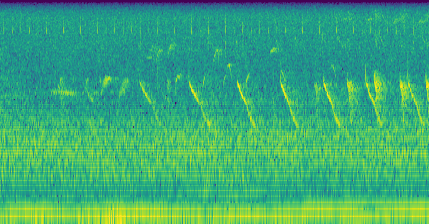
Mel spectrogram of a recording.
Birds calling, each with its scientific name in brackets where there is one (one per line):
Red-winged Blackbird (Agelaius phoeniceus)
American Goldfinch (Spinus tristis)
Northern Cardinal (Cardinalis cardinalis)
